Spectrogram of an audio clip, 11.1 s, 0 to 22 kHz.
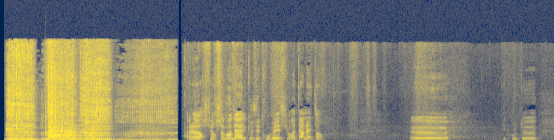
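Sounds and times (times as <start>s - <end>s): tiger roaring: 0.1s - 3.6s.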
